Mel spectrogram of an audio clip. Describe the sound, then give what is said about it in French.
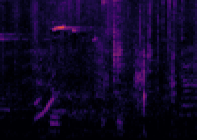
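A dog gives a couple of brief, high rising whimpers, a quick pair of whines early on and a shorter one about a second later, fairly quiet against outdoor background noise. “Allez rappeler les chiens.”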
